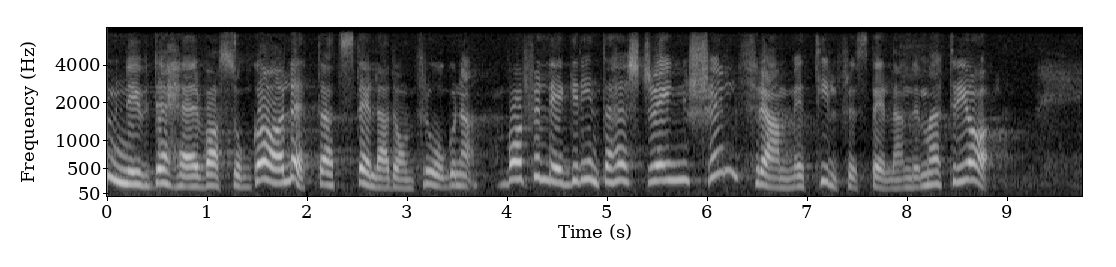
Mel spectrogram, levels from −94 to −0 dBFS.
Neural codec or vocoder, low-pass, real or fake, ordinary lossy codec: none; 7.2 kHz; real; Opus, 64 kbps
